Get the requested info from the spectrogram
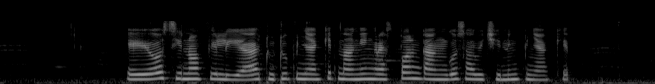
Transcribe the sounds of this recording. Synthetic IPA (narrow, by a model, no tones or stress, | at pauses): ʔejosinofiliad̪̥ṳd̪̥ʊ̤pəɲakɪt̪̚naŋɪŋrɛspɔnkaŋɡosawid̥ʒ̥i̤nɪŋpəɲakɪt̪̚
